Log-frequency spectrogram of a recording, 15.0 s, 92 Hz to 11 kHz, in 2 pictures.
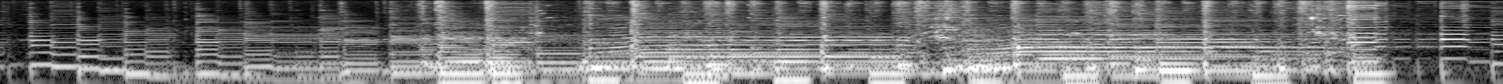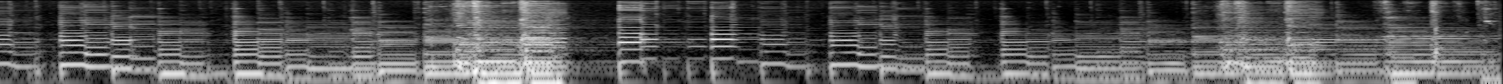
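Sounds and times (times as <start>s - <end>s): acoustic guitar picking: 0.0s - 15.0s
bass line: 2.2s - 7.0s.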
